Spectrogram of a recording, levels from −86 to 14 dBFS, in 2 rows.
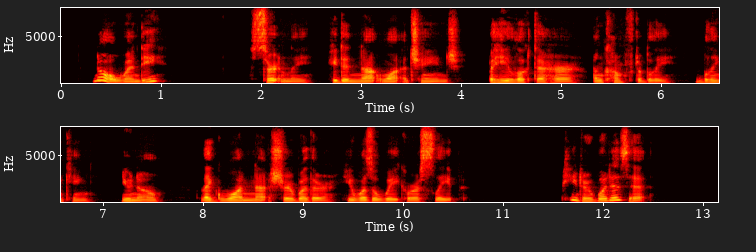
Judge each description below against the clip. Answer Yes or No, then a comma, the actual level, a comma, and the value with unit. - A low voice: Yes, low, 125 Hz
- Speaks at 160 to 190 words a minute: No, average, 145 wpm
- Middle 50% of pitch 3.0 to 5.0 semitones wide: Yes, average, 3.5 semitones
